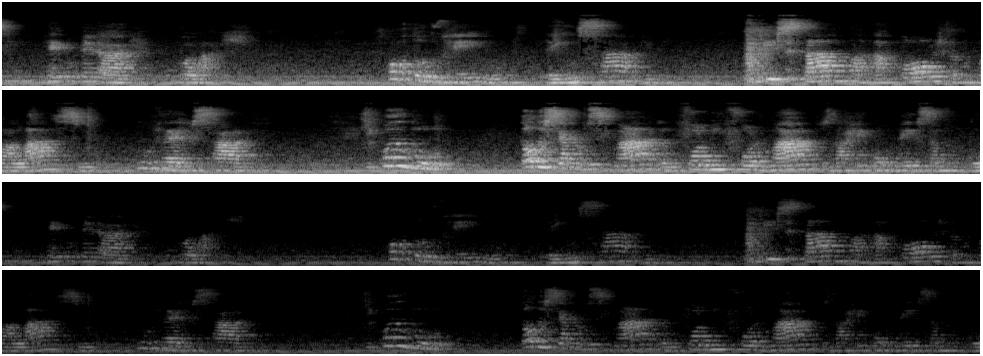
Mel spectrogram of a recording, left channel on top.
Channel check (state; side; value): quieter; right; 18.9 dB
